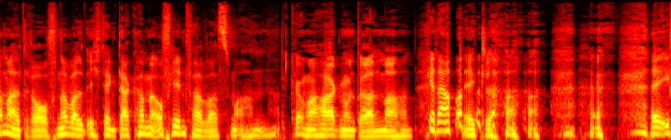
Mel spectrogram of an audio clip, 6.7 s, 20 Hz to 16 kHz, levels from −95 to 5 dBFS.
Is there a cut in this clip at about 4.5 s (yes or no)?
no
